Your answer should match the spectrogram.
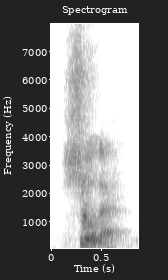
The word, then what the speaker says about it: sugar: Tenemos acá una negrita, lo cual denota que tenemos que incrementar nuestra entonación en esta sílaba. Así que es sugar. Muy bien.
